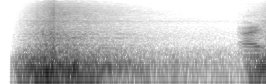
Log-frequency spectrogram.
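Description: A whoosh sound effect with a deep low rumble, swelling in the first half-second and fading away over about a second and a half, as a video intro transition. A man's voice starts just before the end.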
